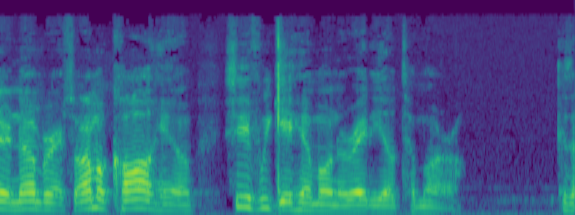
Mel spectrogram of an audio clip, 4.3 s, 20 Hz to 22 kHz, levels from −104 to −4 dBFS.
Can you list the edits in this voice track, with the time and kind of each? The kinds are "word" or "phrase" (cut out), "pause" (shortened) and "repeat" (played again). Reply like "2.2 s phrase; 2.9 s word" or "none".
2.0 s word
